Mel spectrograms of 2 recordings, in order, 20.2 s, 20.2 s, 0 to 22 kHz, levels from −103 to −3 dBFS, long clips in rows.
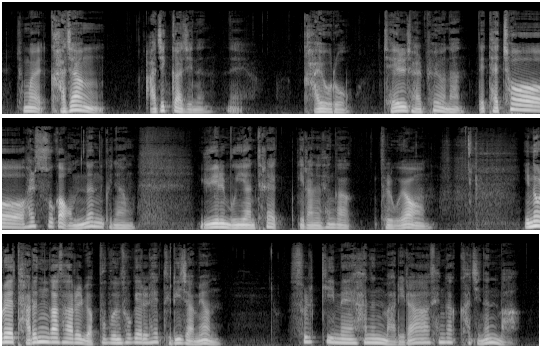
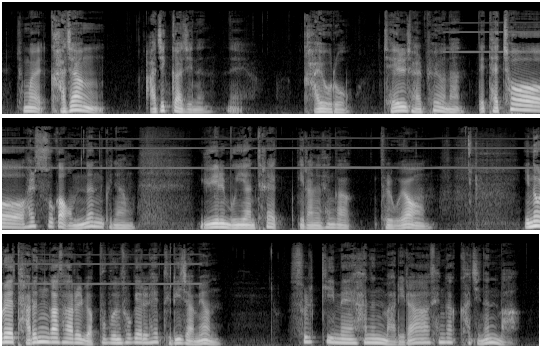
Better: first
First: none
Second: high-pitched whine; faint; from 5.5 to 16 s; 3.5 kHz, 25 dB below the speech

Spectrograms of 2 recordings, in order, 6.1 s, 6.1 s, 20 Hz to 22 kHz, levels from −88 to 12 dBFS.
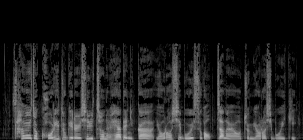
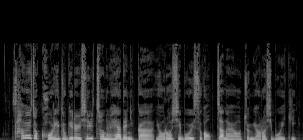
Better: second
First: thin; somewhat; fading below 350 Hz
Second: none

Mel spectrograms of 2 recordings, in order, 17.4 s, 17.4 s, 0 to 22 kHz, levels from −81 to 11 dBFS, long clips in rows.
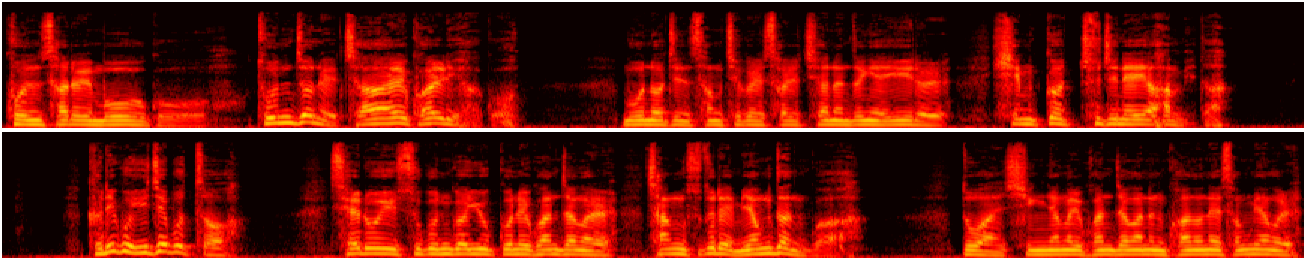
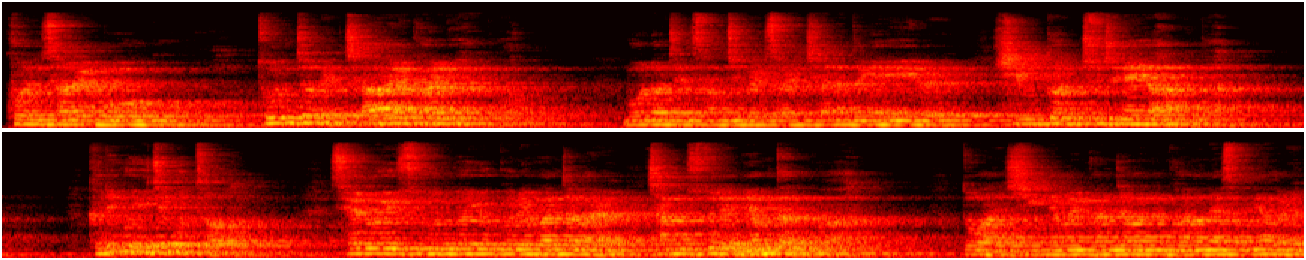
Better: first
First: none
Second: room echo; noticeable; dies away in 1.9 s // off-mic speech; far

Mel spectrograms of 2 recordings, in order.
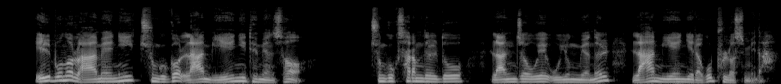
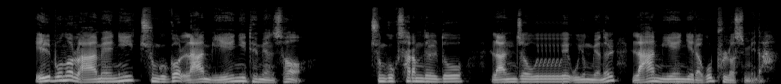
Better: first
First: none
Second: audio freezing; at 5.5 s

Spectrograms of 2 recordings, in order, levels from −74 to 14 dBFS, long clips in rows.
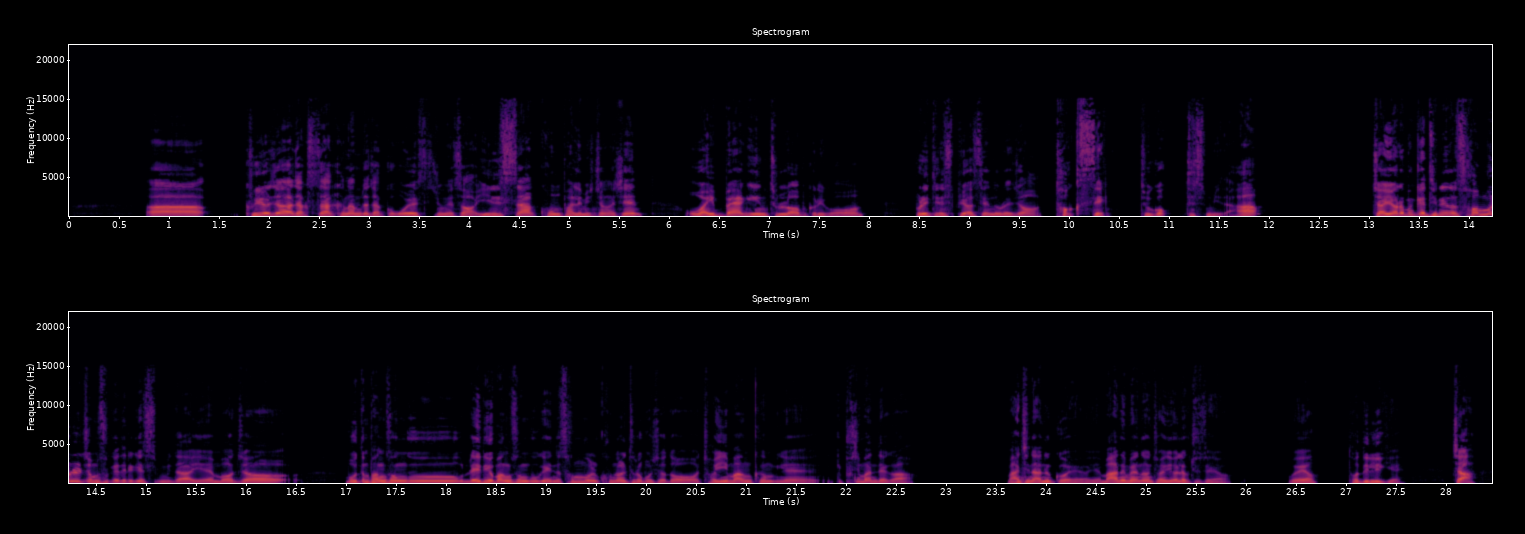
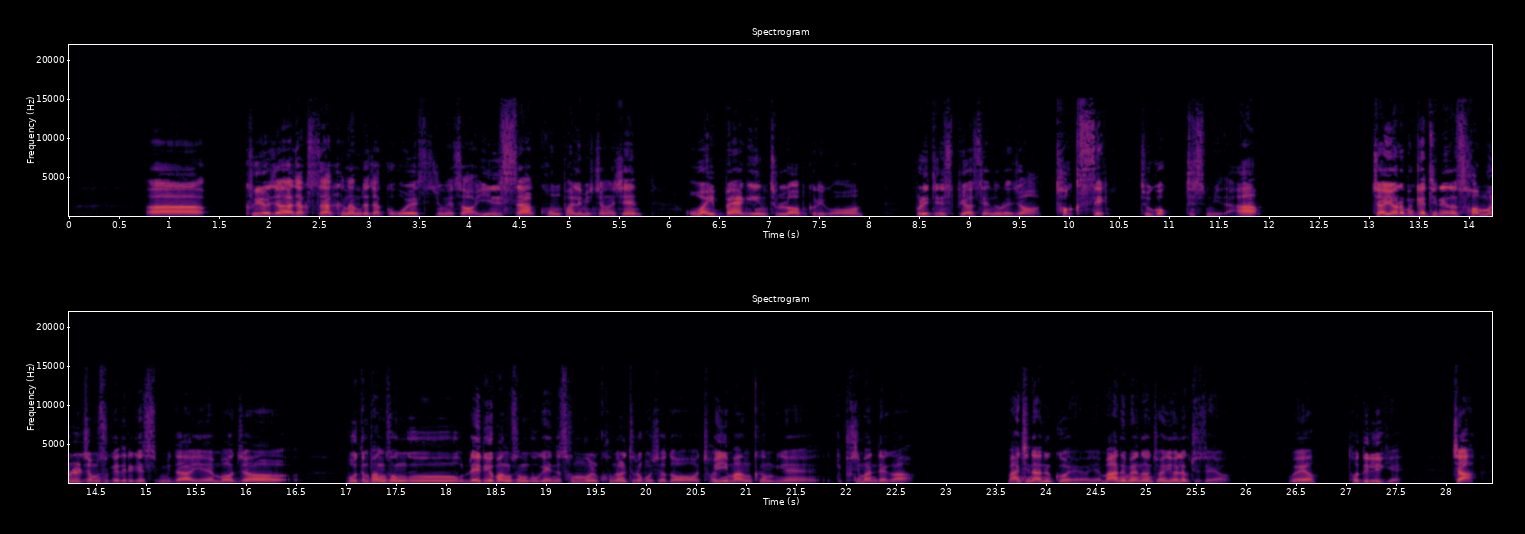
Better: first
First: none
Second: thin; somewhat; fading below 450 Hz

